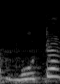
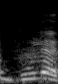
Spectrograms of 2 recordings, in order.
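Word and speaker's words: Bühler: रही थी, तो मुझे लगा कि ये बूटल नहीं है, ये बूलर है। तो मुझे लगता है कि मैं ही सही हूँ, क्योंकि मैंने कुछ यूपीएससी के भी टेक्स्ट बुक में बूलर यानी यही उच्चारण पढ़ा है।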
